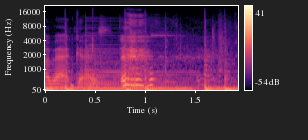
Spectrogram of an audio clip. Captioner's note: chuckles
